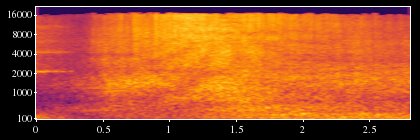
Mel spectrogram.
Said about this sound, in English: A button that ignites the roar of a jet engine from deep in the Batcave.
